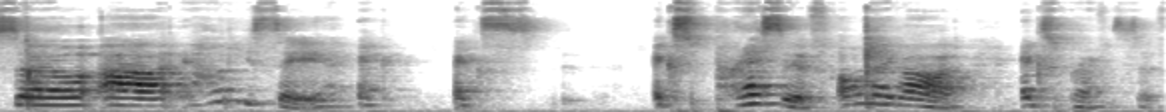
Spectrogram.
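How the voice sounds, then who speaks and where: In a Bavarian accent, a woman speaks at a very slow pace and high pitch, her pitch swinging very widely. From Bavaria, Germany. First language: German (Bavarian dialect). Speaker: stationery and journaling YouTuber. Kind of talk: casual tutorial vlog. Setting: home kitchen. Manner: casual, with frequent fillers and word searching.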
